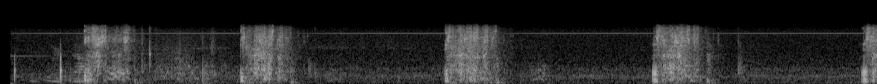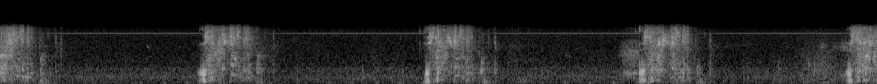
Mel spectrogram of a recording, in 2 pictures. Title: sneezing dog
